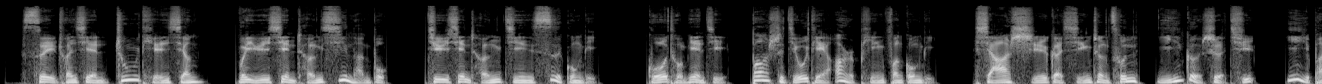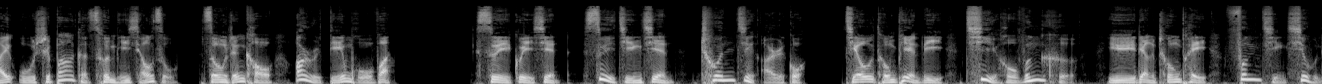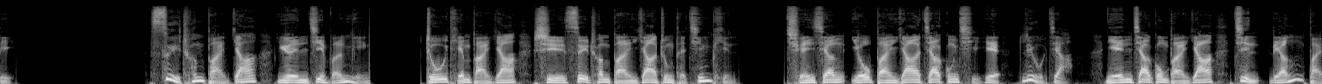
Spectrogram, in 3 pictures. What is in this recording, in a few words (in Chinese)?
男 地区宣传 宣传介绍; 某县珠田乡宣传介绍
